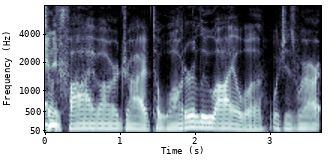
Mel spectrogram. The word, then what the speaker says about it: Waterloo: So the people there pronounce it differently. We said like Waterloo. They go Waterloo. They put it on the LU.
